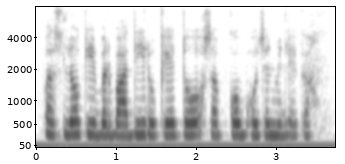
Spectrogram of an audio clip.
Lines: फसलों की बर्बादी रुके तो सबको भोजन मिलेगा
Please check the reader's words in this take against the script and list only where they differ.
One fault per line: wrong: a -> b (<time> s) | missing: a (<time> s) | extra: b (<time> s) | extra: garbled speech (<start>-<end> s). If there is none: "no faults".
no faults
